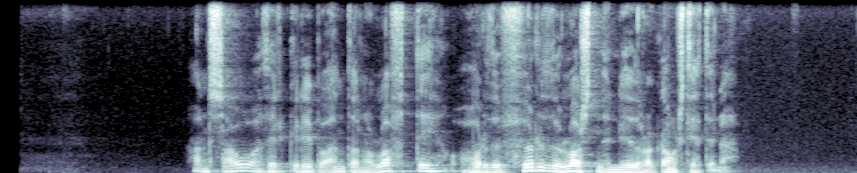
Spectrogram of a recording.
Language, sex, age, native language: Icelandic, male, 60-69, Icelandic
